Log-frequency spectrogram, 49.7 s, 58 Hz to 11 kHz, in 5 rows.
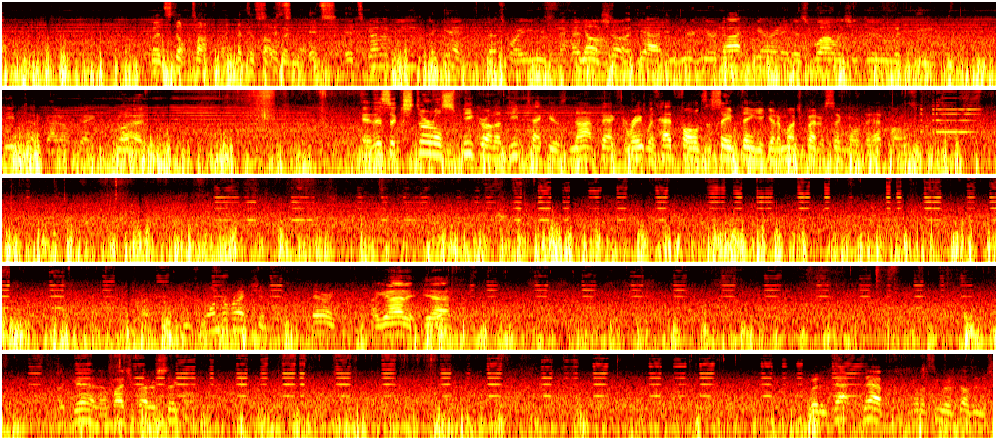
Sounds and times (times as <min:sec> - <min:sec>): Outside, rural or natural: 0:00.0 - 0:49.6
Speech: 0:01.5 - 0:09.4, 0:10.0 - 0:11.5, 0:13.6 - 0:19.1, 0:31.2 - 0:34.4, 0:40.3 - 0:41.8, 0:47.8 - 0:49.6.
